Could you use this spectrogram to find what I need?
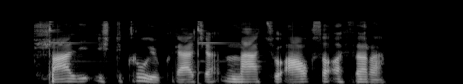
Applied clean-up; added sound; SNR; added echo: none; Glass; 19 dB; none.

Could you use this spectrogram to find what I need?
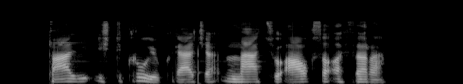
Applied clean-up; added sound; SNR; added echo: neural mask model DeepFilterNet 3.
